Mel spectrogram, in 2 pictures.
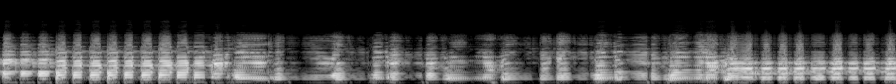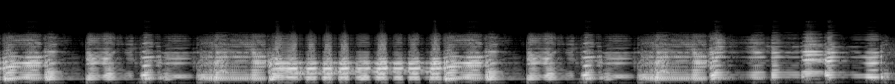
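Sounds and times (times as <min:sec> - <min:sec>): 
harmonica playing minimal riffs: 0:00.0 - 0:17.9.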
